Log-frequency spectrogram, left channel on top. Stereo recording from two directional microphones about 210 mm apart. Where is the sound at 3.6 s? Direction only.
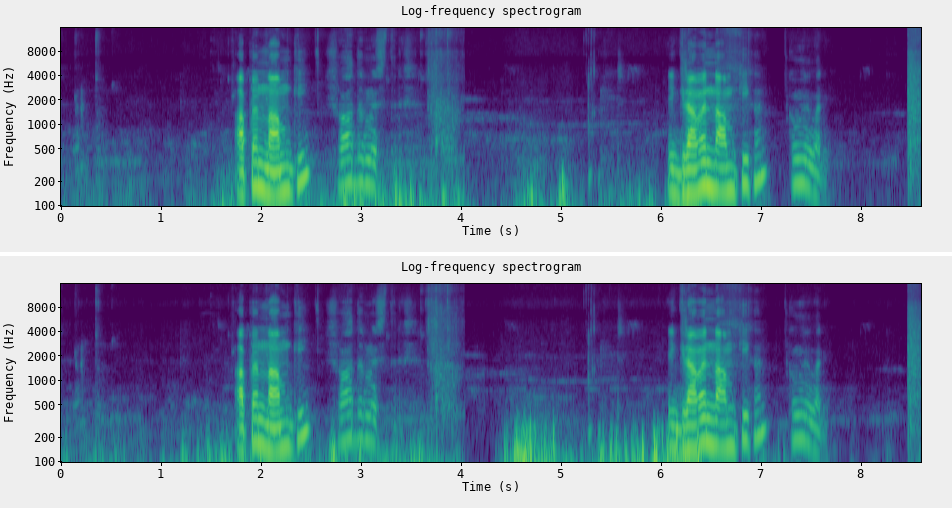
40° right (ahead or behind).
